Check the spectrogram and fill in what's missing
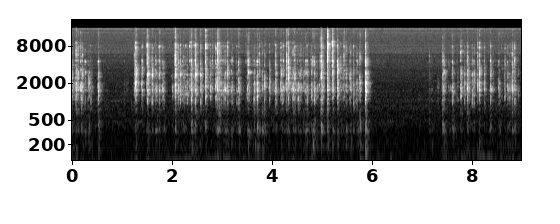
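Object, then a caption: Plastic mechanical keyboard. Fingertips of both hands type continuously on a compact white mechanical keyboard with plastic keycaps, blue backlight and a hollow case. Rapid, bright, dry clacking comes in three bursts separated by brief pauses, each keystroke stopping almost instantly.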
